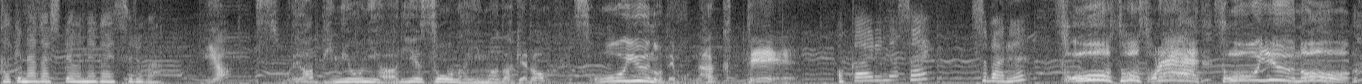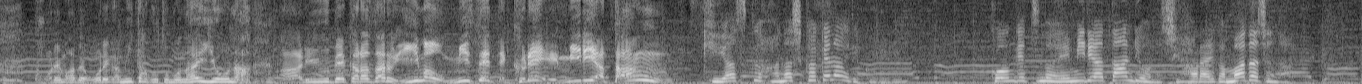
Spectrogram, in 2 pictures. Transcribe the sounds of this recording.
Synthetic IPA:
kake̞naɡaɕi̥t̪e̞o̞ne̞ɡaisɨɾɯ̟βa | ija̰ | so̞̰ɾe̞βabʲimʲo̞ːɲ̟iaɾʲie̞so̞ːnaimad̪a̰ke̞d̪o̞̰ | so̞ːjɯ̟ːno̞d̪e̞mo̞̰nʔa̰kɯ̟̥t̪e̞ | o̞kaeɾʲinasai | sɨbaɾɯ̟ | soːso̞ːso̞ɾe̞so̞ːjɯːno̞kʰo̞ɾe̞mad̪e̞o̞ɾe̞ɡamʲit̪ako̞t̪o̞mo̞naijo̞ːna̰a̰ɾʲɯɯbe̞kaɾazaɾɯ̟imaomʲise̞t̪e̞kɯ̟ɾe̞emʲiɾʲiat̪ãŋ | kʲijasɨ̥kɯ̟ɦanaɕi̥kake̞naid̪e̞kɯ̟ɾe̞ɾɯ̟ | kõ̞ŋɡe̞t͡sɨno̞e̞mʲiɾʲiat̪ãnɾʲo̞ːno̞ɕiɦaɾaiɡamad̪aʑanai

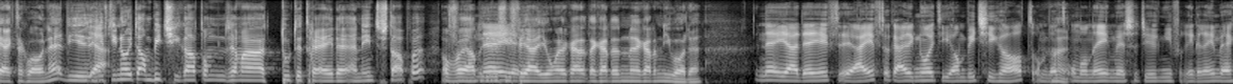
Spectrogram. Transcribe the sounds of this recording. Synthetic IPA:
ɛrk̚təɣəʋownɦɛdiɦejftinoːjt̚dəɑmbitsiɣəɦɑtɔmzɛxmaːtutətrejdənʔɛ̰nɪntə̥stɑ̰pəɔfɛɦɑdəzifɑ̃njaːjoŋədaadaɣaːtəɣaːtəmniʋɔrdə | nejjadiɦejftɦɛjɦejftokɛjənləknoːjt̚diɑmbitsiɣəɦɑtɔ̰mdɔɔ̰ndəɹnejməɪsnatyːləknitfo̰ːrʔidərejnʋɛ

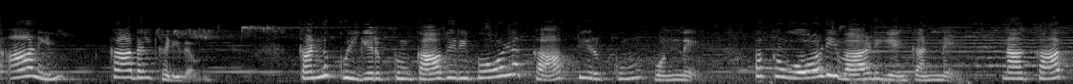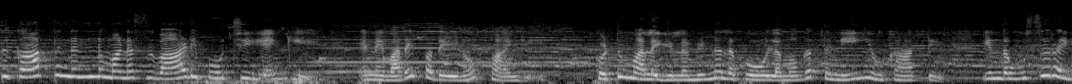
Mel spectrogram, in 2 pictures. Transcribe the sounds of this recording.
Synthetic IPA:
aːɳɪn | kaːðɐlkɐɽɪðɐ̰m | kɐɳːɯkːɯlɪɾɯkːɯmkaːʋɪɾipoːlɐkaːt̪ːɪɾɯkːɯmpɔɳːḛː | pɐkːɐ̃oːɽiʋaːɽijɛnkɐɳːḛː | naːkaːt̪ːɯkaːt̪ːɯnɪnːɯmɐnɐsɯʋaːɽipoːt͡ʃːieŋɡi | ɛnːɐɪʋɐðɐɪpːɐðeːnoːpaːŋɡḭ | kɔʈːɯmɐlɐjɪlɐmɪnːɐlɐpoːlɐmɔɣɐt̪ːɐniːjɯmkaːʈːi | ɪnd̪ɐʊsɯɾɐ

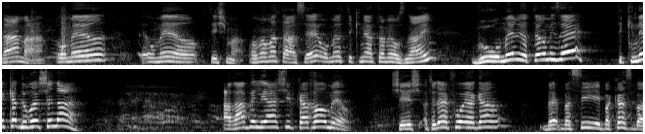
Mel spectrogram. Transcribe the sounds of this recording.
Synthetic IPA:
lamaomeʁ | ome̞ʁt̪iʃma̰uome̞ʁmat̪aːse̞uome̞ʁt̪ikneat̪ameoznaim | veuome̞ʁjo̞t̪eʁmize̞ | t̪ikne̞kad̪uʁejʃana | aʁaveliaʃivkaχaome̞ʁ | ʃejeʃat̪ajodaefuajaɡaʁ | bebasibakasba

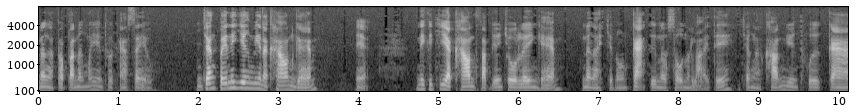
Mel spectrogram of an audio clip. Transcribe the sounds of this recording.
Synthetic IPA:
nɨŋʔapapət̪̚nɨŋməjəːŋt̪ʰʋəːkaːseːw | ɲ̩t͡ɕəŋpeːlnihjəːŋmiənʔaːkʰaɔnɡɛːm | nɛ̰̆əʔ | nihkɨːt͡ɕiəʔaːkʰaɔnsat̪ap̚jəːŋt͡ɕoːleːŋŋɡɛːm | nɨŋʔaːt͡ɕɔmnuənka̰ʔkɨːnɨwso̰ːnːala̰əjt̪eːɲt͡ɕəŋʔakʰaɔnːjəːŋt̪ʰʋəːkaː

